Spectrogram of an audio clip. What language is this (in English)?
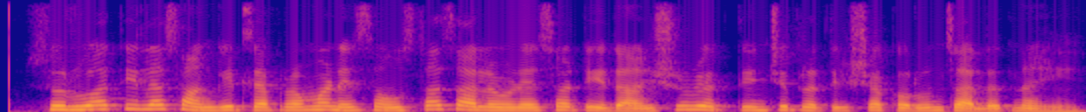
Marathi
